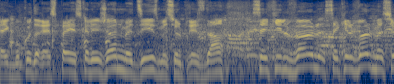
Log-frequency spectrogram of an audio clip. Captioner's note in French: voix de l'interprète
